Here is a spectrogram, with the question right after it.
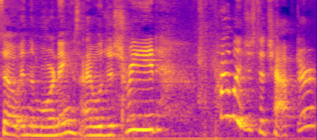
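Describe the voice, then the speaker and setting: Audible room echo hangs around a woman's voice. Beneath it sits noticeable background noise. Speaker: homeschooling mom and channel host. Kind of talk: casual show-and-tell vlog. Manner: casual with many fillers.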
